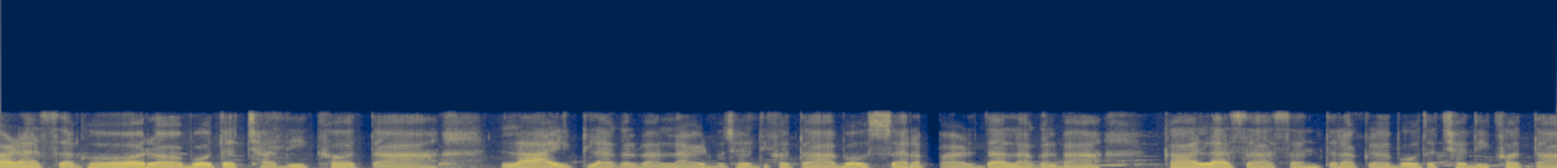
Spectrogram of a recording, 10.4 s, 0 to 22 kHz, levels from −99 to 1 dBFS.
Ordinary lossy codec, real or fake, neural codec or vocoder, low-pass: none; real; none; 7.2 kHz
